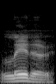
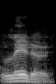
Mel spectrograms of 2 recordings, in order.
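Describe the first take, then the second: The two takes are said the same way.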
